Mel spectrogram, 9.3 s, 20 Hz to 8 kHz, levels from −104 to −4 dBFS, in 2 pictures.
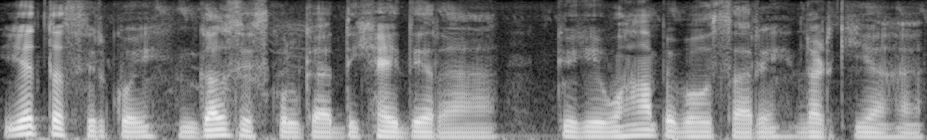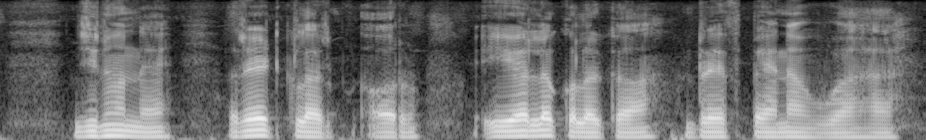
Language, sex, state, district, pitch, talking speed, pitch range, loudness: Hindi, male, Jharkhand, Palamu, 100 Hz, 190 wpm, 95-105 Hz, -19 LUFS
